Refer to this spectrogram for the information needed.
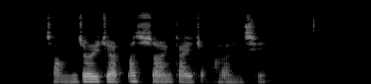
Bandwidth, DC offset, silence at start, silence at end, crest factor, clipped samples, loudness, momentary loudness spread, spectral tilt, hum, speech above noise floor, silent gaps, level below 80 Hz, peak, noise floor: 12.5 kHz; under 0.1%; 0.45 s; 1.05 s; 18 dB; under 0.1%; -33 LUFS; 12 LU; -3.5 dB/octave; none; 53 dB; none; -78 dBFS; -16 dBFS; -86 dBFS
